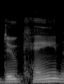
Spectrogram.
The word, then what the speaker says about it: Duquesne: Florida State got their win over I think Duquesne is how you pronounce it.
